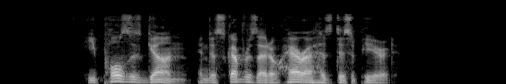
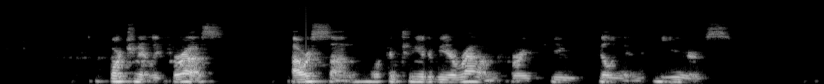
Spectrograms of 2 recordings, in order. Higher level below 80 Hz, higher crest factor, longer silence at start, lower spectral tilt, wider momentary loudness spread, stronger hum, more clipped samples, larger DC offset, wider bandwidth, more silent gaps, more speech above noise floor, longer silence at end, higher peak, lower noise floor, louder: first, -44 dBFS vs -56 dBFS; about the same, 20 dB vs 18 dB; about the same, 0.9 s vs 0.95 s; second, -5 dB/octave vs -7.5 dB/octave; about the same, 14 LU vs 14 LU; neither; neither; neither; first, 11.5 kHz vs 6.8 kHz; second, none vs 2.56-2.70 s, 2.82-2.86 s; about the same, 56 dB vs 55 dB; first, 1.2 s vs 0.95 s; about the same, -2 dBFS vs -2 dBFS; about the same, -76 dBFS vs -74 dBFS; about the same, -21 LUFS vs -19 LUFS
